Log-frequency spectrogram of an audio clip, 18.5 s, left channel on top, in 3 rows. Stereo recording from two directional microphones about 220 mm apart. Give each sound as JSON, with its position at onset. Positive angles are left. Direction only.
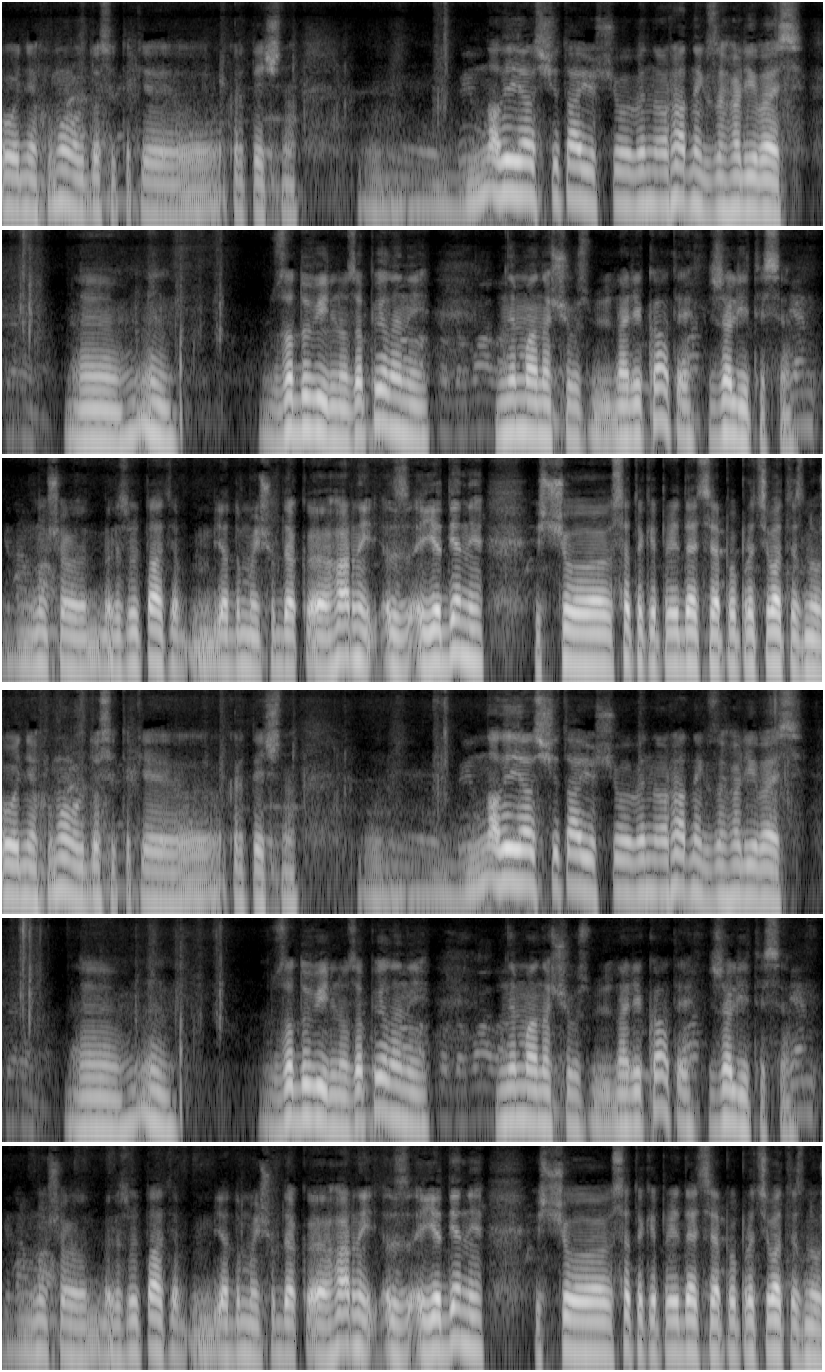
{"t": 0.0, "sound": "speech", "side_deg": -40}
{"t": 3.6, "sound": "speech", "side_deg": -15}
{"t": 4.9, "sound": "speech", "side_deg": 10}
